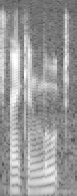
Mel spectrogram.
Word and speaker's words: Frankenmuth: Or as the correct pronunciation is Frankenmoot. Frankenmoot. The H is silent.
